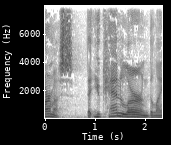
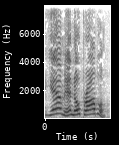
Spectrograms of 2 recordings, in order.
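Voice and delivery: very high, loud accent impression; Steve Lawson's accent; 6 dB louder than usual. Visiting preacher agreeing to help, in exaggerated accent. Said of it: "with that accent".

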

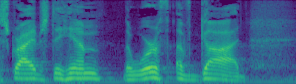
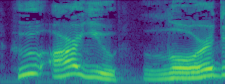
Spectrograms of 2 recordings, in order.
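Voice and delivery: slow, awed, with a louder Lord; awed question; 2 semitones higher, 5 dB louder, much slower than usual. Retold or imitated. Saul, blinded on the road, asks the voice slowly in awe. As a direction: ask it slowly, overwhelmed. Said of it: "he asked the logical question".

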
